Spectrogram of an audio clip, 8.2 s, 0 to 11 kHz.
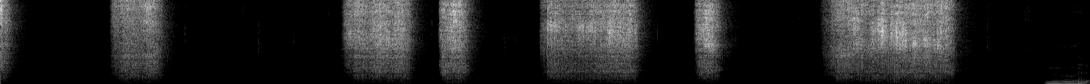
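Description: Short bursts of aerosol spray scooshed onto a Bachmann Class A4 model locomotive during an overhaul, five or six sharp hissing blasts of varying length separated by silence, close and fairly loud.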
